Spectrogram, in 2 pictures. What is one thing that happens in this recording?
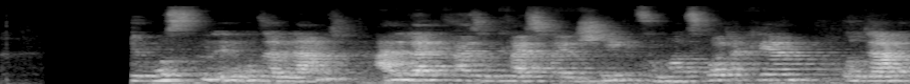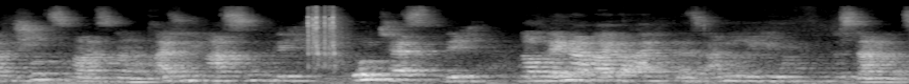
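A woman speaks calmly into microphones at close range.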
